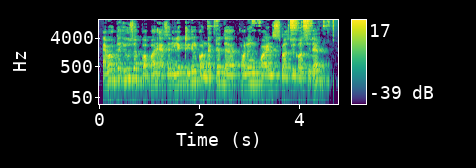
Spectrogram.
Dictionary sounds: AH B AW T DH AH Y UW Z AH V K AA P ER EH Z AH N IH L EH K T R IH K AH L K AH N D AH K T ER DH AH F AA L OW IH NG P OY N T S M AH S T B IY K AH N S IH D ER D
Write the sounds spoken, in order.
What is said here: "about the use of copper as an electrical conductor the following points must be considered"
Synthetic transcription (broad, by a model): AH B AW T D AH Y UW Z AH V K AA P ER EH Z AH N IH L EH K T R IH K AH L K AH N D AH K T ER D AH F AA L OW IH NG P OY N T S M AH S T B IY K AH N S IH D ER D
